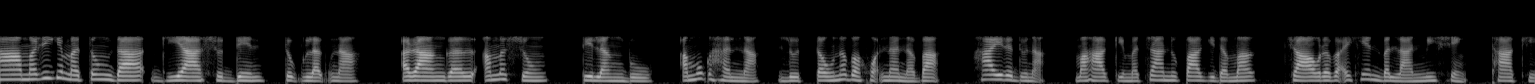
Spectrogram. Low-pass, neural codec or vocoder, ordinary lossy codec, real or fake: 3.6 kHz; codec, 16 kHz, 16 kbps, FunCodec, trained on LibriTTS, 50 frames a second; none; fake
